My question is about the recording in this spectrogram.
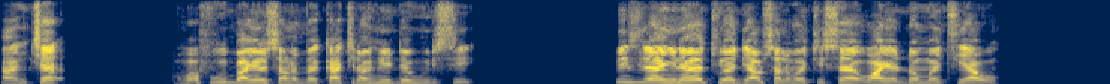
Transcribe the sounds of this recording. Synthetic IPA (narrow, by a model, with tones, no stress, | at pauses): nã˨ɲ˨t͡ɕʰɛ˦ | ɔ˨bɛ˦fʊ˨˦i˦ba˦˨je˨˦ɾu˦sa˨lɪ̃˨mbɛ˨kʰa˦t͡ɕʰɪ˦ã˨ɦĩ˦nɪ̃˦de˦wu˨ɾi˨se˨ | i˦s̬ɾa˦˨ɲĩ˨nãː˦æ˦tʰu˨æ˦dɪ˨a˦bsa˨lɛ̃˨mæ˨t͡ɕʰi˦sɛ˦wɔ˦a˦jɛ˨dɔ̃˦mæ˦tʰɪ˦a˦wʊ˨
